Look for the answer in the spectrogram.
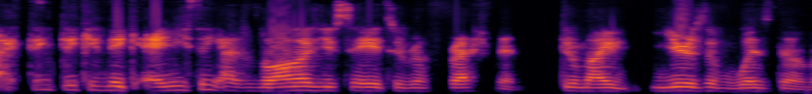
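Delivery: stage whisper, loud. Speaking in character to a companion during a game: loud stage whisper. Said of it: "like a gesture of whispering and say".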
